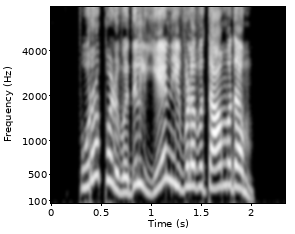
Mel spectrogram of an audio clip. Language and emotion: Tamil, angry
